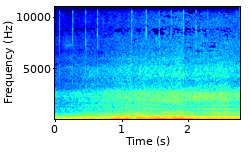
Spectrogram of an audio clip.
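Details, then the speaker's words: Kawasaki KLX150 after fitting a PWK carburetor, idling with a fast light metallic tick from the worn carb slide chattering and vibrating in its bore, needle clip set too high; slide piston also damaged and lifts. "Biasanya kalau teman-teman ganti karbu, ini selah bunyi pada jarum skep ini ya, tuh. Ini selahnya terlalu tinggi nih."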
